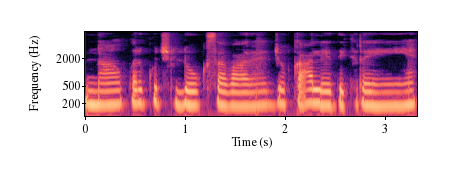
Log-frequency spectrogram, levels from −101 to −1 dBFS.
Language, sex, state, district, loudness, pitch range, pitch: Hindi, female, Chhattisgarh, Sukma, -18 LUFS, 190-205 Hz, 195 Hz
